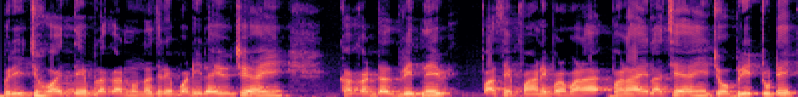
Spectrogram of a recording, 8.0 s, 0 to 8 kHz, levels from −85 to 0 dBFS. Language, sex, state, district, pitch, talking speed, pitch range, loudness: Gujarati, male, Gujarat, Gandhinagar, 170 Hz, 165 wpm, 165-175 Hz, -14 LUFS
